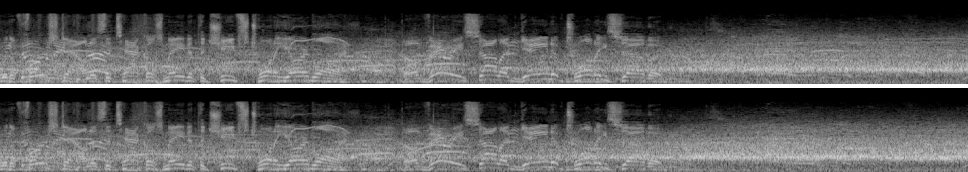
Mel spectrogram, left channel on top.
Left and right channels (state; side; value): normal; both; correlation 0.51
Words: with a first down as the tackle's made at the Chiefs' 20-yard line. A very solid gain of 27.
